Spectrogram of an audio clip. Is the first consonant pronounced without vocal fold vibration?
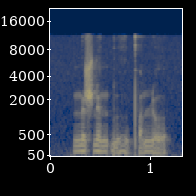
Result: no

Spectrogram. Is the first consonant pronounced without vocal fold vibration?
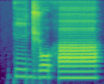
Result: yes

